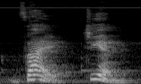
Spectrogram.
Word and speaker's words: 再见: Okay, it is saying that you have to pronounce it like the DS sound in the word yards or kids. Okay, so zai jian.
